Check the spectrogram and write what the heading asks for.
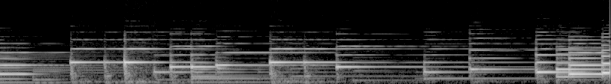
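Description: Slow, gentle piano music: single notes and soft chords struck one after another, each left to ring and fade.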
